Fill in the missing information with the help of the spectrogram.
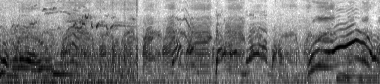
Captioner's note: ducks Quacking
